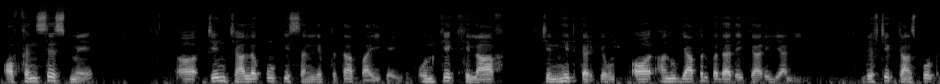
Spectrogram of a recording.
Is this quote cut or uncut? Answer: cut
